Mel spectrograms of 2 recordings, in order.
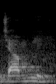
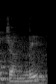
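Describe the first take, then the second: First: જાંબલી with long "aa" and "mb"; corrected word form. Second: જંગલી with "ng" in place of "mb"; wrong word form. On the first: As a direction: say જાંબલી lower, with "mb" replacing "ng". ("જાંબલી", "ાંબ" અવાજ સાથે સુધારેલો ઉચ્ચાર) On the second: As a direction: say જંગલી with a short first vowel and "ng", pitched up. ("જંગલી", "ંગ" અવાજ સાથે ખોટો ઉચ્ચાર) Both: Shown as a demonstration. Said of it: "જંગલી નહીં, જાંબલી".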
